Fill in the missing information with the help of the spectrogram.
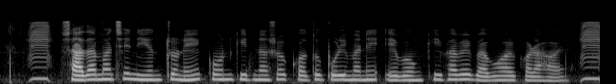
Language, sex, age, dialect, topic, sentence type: Bengali, female, 25-30, Rajbangshi, agriculture, question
